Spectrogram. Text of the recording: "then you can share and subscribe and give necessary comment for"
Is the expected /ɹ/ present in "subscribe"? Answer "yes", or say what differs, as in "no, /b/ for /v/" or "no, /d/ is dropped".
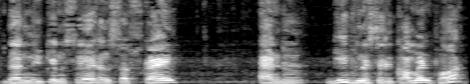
yes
